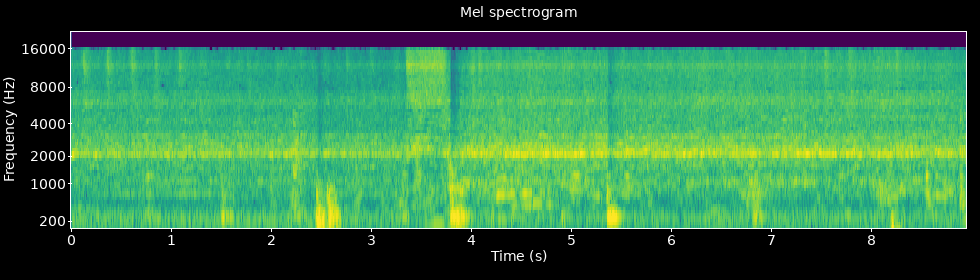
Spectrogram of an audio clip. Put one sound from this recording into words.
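A band saw runs steadily with a high whine.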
